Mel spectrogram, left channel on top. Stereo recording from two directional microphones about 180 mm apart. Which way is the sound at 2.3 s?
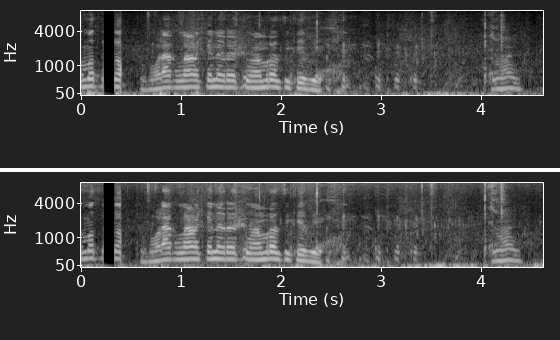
40° right (ahead or behind).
